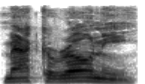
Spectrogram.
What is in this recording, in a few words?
"macaroni", us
